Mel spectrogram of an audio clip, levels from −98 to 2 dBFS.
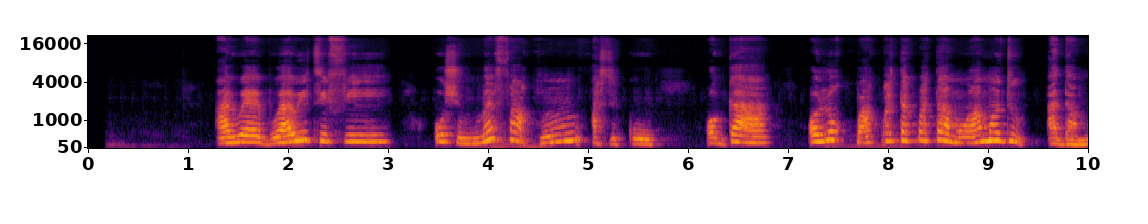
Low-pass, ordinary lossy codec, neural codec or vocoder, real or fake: none; none; vocoder, 48 kHz, 128 mel bands, Vocos; fake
